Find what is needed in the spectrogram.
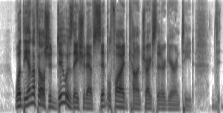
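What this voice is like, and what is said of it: Usual voice. Nothing is said of it.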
